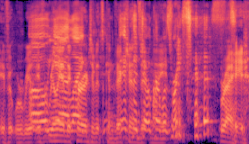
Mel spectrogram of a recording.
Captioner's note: laughing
